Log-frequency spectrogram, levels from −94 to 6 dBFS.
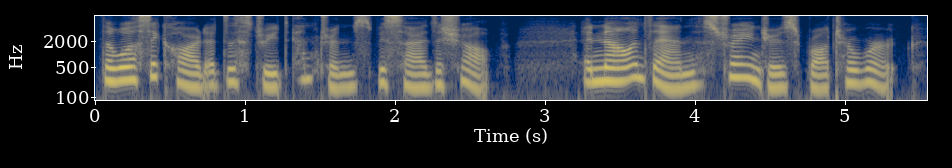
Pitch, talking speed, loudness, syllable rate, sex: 220 Hz, 205 wpm, -20 LUFS, 5.2 syllables/s, female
